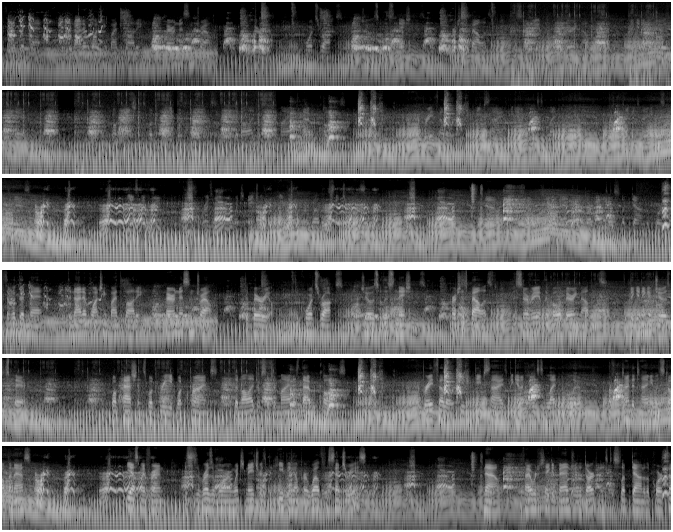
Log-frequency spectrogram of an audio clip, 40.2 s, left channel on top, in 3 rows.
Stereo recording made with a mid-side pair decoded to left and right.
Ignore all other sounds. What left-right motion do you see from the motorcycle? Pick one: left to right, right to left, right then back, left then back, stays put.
right to left.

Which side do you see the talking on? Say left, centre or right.
right.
